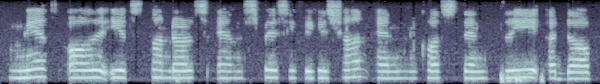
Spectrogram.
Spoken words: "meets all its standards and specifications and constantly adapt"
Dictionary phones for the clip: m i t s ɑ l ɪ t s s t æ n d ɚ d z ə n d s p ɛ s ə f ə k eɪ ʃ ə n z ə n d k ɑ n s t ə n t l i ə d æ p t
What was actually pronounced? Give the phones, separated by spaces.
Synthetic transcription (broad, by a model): m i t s ɑ l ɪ t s s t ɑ n d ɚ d s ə n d s p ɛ s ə f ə k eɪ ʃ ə n ə n k ɑ n s t ə n t l i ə d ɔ p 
